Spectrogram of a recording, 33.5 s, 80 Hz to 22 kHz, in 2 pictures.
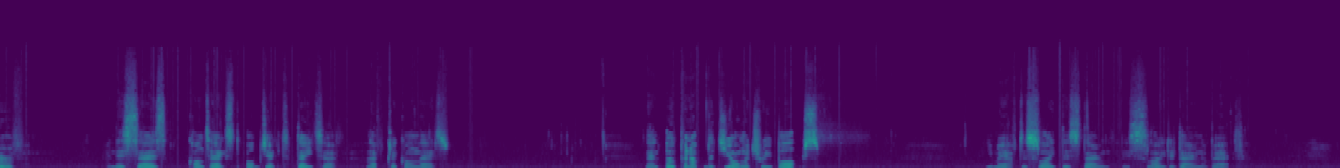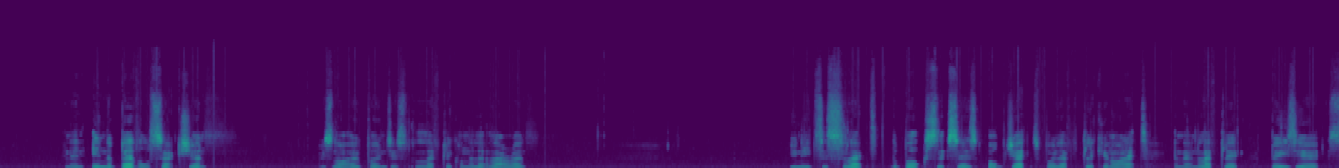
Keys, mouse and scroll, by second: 4.7 click, 10.1 click, 12.5 click, 20.5 click, 22.2 click, 23.0-24.0 scroll down 3, 24.0-26.8 scroll down 2, 30.5 click.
